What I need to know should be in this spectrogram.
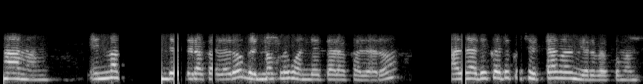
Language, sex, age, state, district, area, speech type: Kannada, female, 18-30, Karnataka, Hassan, urban, conversation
